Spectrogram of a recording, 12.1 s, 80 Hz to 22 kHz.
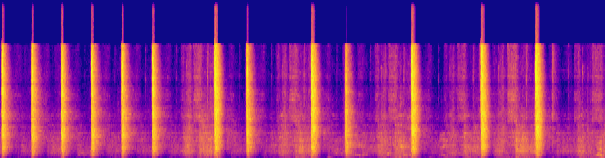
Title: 12hp 1913 Fairbanks Morse NB First start after 42 years of being acquired and in parts since 1976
